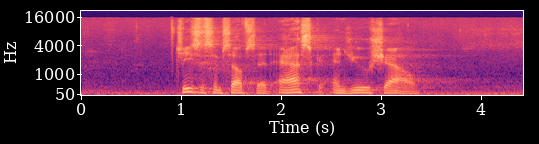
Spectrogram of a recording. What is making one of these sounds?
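An elderly man speaks emphatically through a microphone.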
